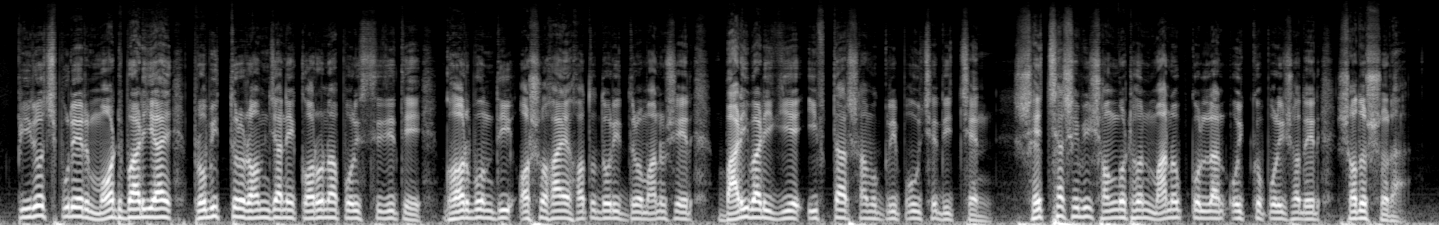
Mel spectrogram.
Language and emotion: Bengali, neutral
